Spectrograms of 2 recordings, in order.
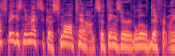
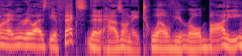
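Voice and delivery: normal talking voice

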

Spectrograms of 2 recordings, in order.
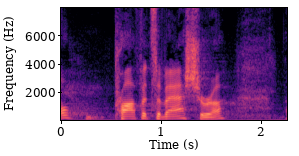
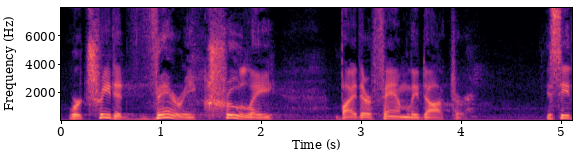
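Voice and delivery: normal talking voice

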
